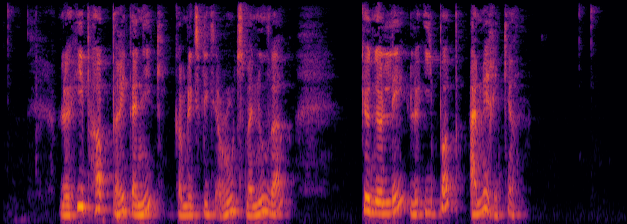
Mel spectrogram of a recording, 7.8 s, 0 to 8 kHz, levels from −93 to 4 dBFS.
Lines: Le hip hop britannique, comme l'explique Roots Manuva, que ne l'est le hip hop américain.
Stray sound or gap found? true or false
false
